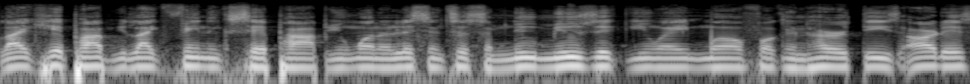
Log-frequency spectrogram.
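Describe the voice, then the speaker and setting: At a very fast pace, a man talks in a medium pitch with monotone, flat intonation and a dry, close sound with no echo. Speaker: hip hop podcast host. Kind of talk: casual music review monologue.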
